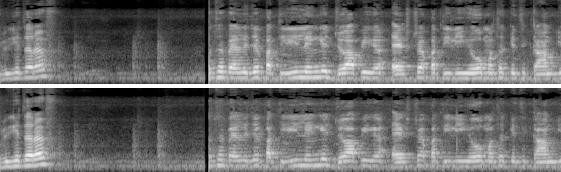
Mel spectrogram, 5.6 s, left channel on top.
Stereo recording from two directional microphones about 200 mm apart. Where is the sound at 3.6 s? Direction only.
40° left (ahead or behind).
